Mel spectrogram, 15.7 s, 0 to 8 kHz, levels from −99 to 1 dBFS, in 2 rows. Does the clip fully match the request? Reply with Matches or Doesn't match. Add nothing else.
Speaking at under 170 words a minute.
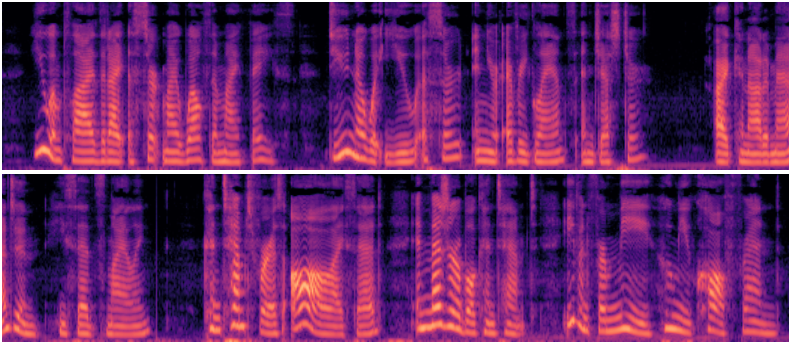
Matches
